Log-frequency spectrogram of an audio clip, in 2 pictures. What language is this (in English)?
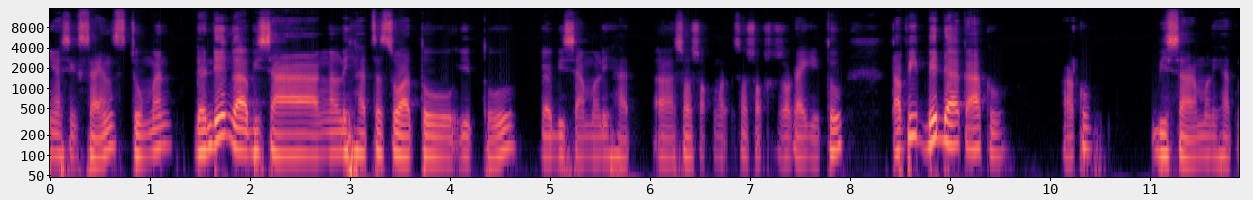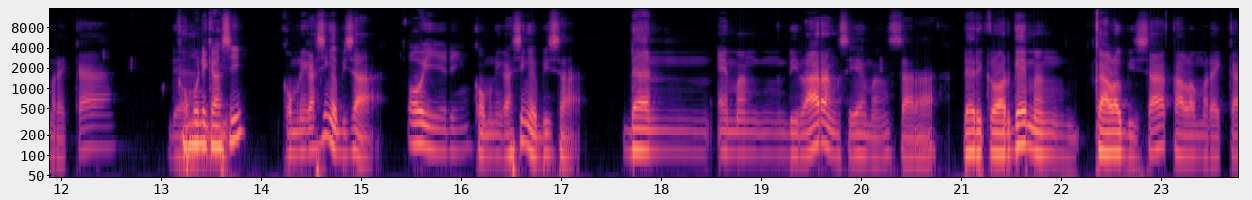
Indonesian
